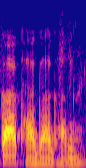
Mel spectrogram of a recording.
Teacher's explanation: क वर्ग के अंतर्गत जितने भी वर्ड आते हैं उनका उच्चारण स्थान होता है कंठ, यानी कंठ से उच्चारित होते हैं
